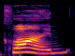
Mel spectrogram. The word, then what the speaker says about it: climb: don't pronounce be here the b in climb is not pronounced see how these two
